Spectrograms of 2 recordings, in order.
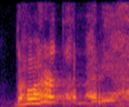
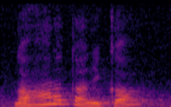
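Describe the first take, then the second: First: It is shouted loudly and angrily. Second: It is said quietly with a cold voice.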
